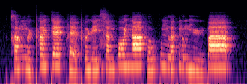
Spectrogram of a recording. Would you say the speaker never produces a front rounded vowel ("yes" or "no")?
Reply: no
